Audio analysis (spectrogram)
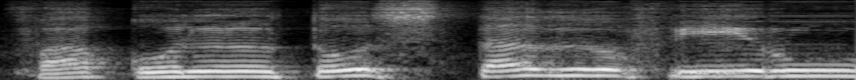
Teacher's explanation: Dibaca mad tabi'i, panjangnya 2 ketuk, 2 harokat.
